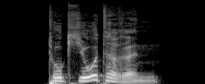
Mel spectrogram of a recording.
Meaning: female equivalent of Tokioter
- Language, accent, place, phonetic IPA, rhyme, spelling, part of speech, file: German, Germany, Berlin, [toˈki̯oːtəʁɪn], -oːtəʁɪn, Tokioterin, noun, De-Tokioterin.ogg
